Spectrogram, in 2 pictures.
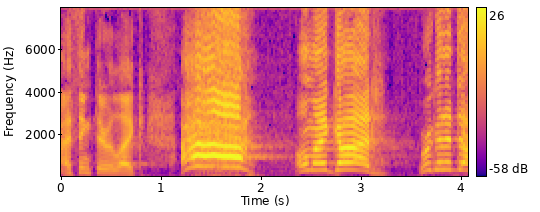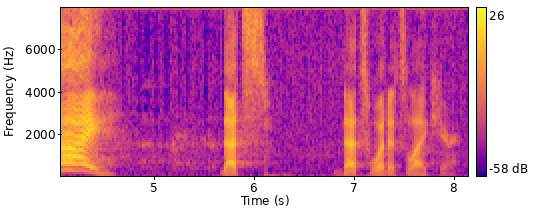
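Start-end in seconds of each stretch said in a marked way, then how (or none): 1.2-4.6 shrill, very high, very loud, panicked, terrified wail. Acting out the people trapped by the sea and army: imitating a terrified cry. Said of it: "they cried out to the Lord".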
